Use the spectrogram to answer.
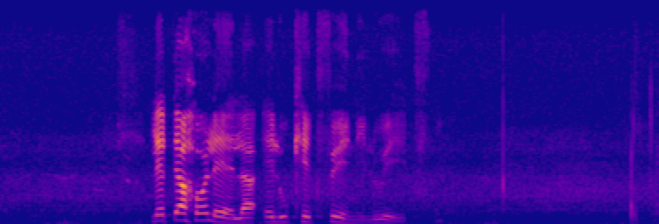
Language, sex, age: Swati, male, 22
